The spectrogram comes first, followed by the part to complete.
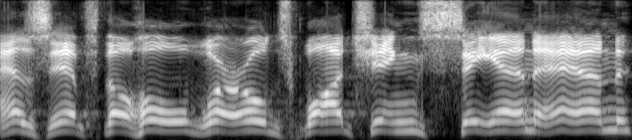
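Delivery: very high, drawn-out, indignant and scornful. Retelling what Howard Cosell said to the speaker: Howard Cosell impression. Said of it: "That was good".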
